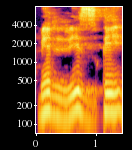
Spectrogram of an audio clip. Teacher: نون ساكنة مدغمة في الراء المكسورة بغير غنة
